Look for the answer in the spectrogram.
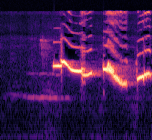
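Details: Oriental magpie-robin song used as a lure to draw an immediate reply: a faint low whistle, then loud clear whistled phrases that dip and rise, in three quick bursts.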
